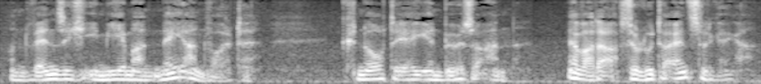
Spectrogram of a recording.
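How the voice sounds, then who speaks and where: An actor voices a brooding widower haunted by a werewolf, narrating his own horror tale in first person for a German audio drama. Lightly acted, earnest and measured, he sounds hesitant and thoughtful in a medium-pitched voice with vocal fry. Music plays beneath, with a little hiss or hum.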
